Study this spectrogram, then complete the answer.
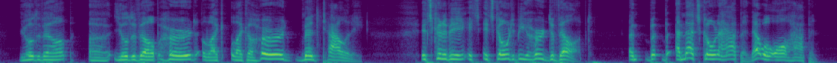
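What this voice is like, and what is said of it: Donald Trump impression. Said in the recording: “my Trump impersonation”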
